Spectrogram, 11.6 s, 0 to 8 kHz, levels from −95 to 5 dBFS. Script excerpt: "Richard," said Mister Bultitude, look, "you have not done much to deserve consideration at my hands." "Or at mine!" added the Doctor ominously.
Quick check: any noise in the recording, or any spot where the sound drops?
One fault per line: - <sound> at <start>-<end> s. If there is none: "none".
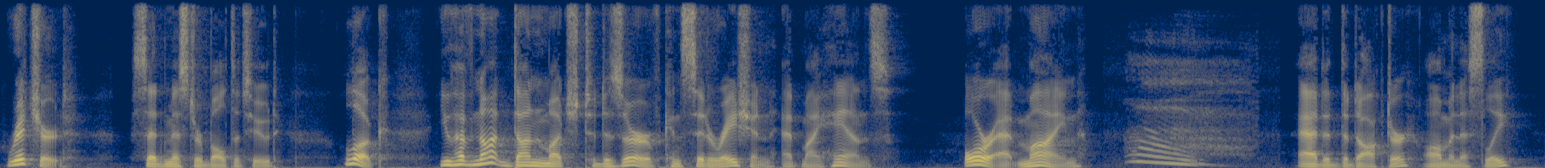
- sigh at 8.4-9.5 s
